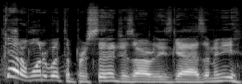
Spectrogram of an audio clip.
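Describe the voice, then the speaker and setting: Quick-talking man, casual food vlog voice-over. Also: medium pitch, animated. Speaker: restaurant review vlogger.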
